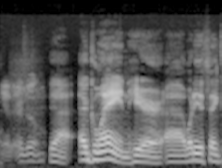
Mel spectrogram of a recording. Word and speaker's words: Egwene: How do you say it again? Wigwayne? Egwene.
